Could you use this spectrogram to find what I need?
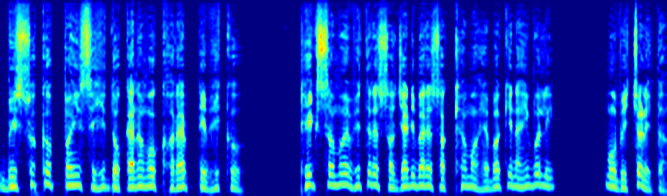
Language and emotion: Odia, fearful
